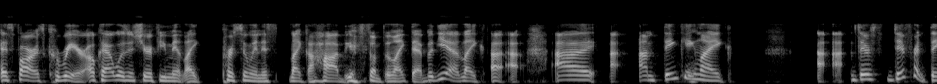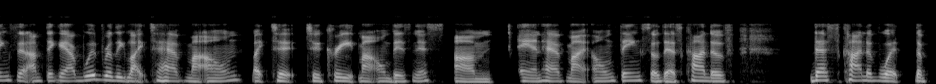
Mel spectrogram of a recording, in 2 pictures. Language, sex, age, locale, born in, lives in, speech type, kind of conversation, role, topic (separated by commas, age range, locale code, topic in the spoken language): English, female, 45-49, en-US, United States, United States, conversation, advice, user, How do I decide whether to change careers and plan a successful transition?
